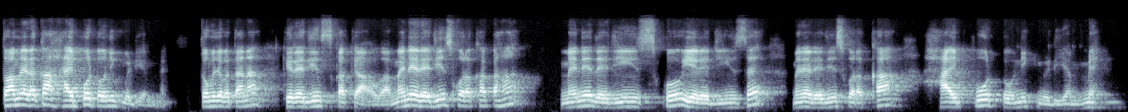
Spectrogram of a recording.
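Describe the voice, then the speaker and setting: A man's voice: mid-range voice, lively intonation, normal speed. A man teaching a biology class, quizzing his students and drawing out key words for emphasis. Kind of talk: live interactive class lecture. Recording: roomy echoing classroom.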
